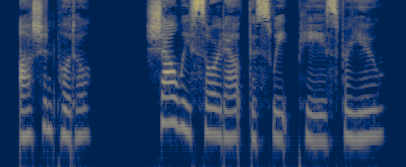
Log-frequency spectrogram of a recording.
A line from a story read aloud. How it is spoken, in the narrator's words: the doves returned and said kindly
